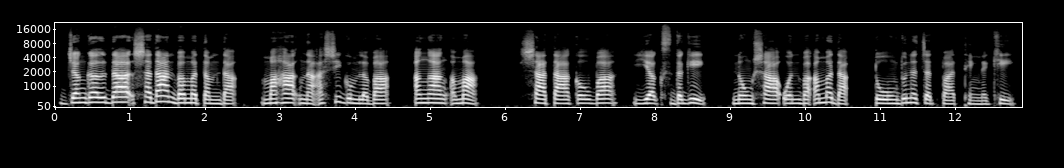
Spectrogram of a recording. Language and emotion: Manipuri, neutral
